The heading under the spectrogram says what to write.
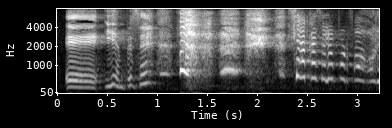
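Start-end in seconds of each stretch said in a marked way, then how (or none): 1.2-3.2 high frantic mock shout, half laughing; panicked shouting. Mother panicking at the dentist, high laughing shout. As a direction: shriek it like a panicked mom. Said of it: "Yo empecé a gritar".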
